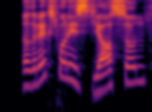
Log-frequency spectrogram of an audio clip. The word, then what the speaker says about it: Jason: the next one is yason again that's just how I pronounce it if you want to say Jason that's fine but you know I try to do the Greek one and this arguably would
